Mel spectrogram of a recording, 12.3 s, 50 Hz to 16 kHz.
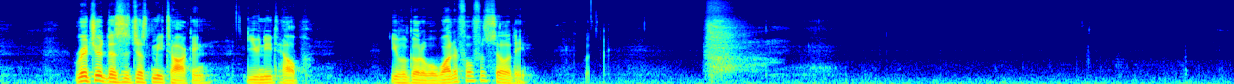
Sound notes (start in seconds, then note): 7.0 sighs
